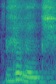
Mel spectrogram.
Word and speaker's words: village: Village. Village. The letter is A, but the sound is E.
